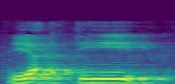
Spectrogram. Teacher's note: یأتی حمزہ ساکن جھٹکے سے پڑھا جائے گا. تی یا مدہ ہے.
